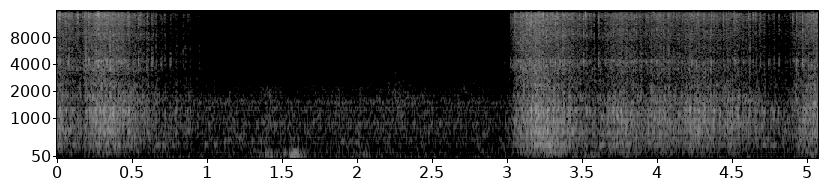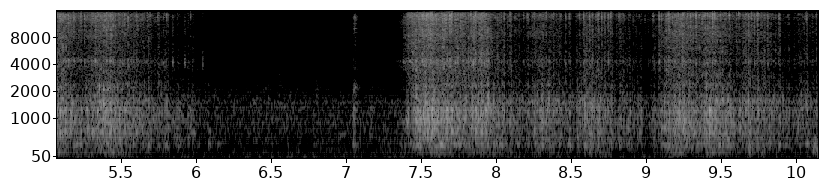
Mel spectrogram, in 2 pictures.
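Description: A sewing machine stitches a langa skirt, whirring in sustained runs broken by short pauses, close and moderately loud with no voices.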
